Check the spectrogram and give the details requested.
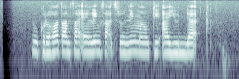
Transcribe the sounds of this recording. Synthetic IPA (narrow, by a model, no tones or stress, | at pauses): uɡ̥ɾɔɦɔt̪ansahelɪŋsa̰ʔd̥ʒ̥ɾonɪŋmaud̪̥i̤ʔajundaʔ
